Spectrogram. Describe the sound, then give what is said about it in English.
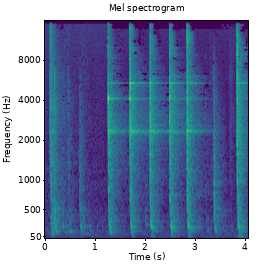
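A wooden mallet hammers a small statue into the gap between a metal door and its frame in a kitchen. Nine sharp knocks with a faint metallic ring come at an uneven pace, the first two softer and further apart, the rest louder. “In the kitchen, the man uses a wooden mallet to hammer the narrow top of the small statue between a metal door and its frame.”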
